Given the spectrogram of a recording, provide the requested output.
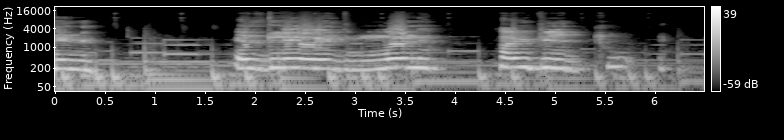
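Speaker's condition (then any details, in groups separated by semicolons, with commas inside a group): Cerebral palsy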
